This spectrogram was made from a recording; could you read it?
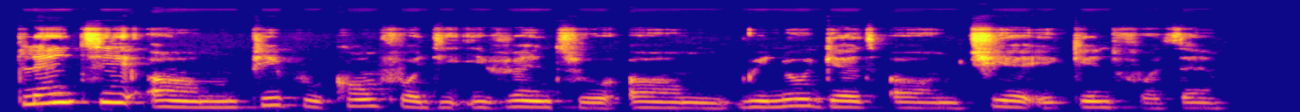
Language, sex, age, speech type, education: Nigerian Pidgin, female, 15-29, spontaneous, tertiary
